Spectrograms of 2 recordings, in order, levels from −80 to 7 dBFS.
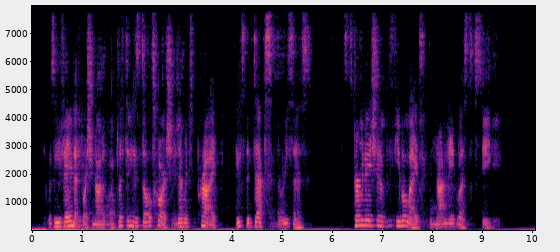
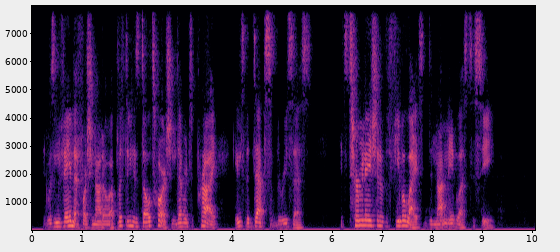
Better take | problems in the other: second | noise reduction (neural mask model DeepFilterNet 3)

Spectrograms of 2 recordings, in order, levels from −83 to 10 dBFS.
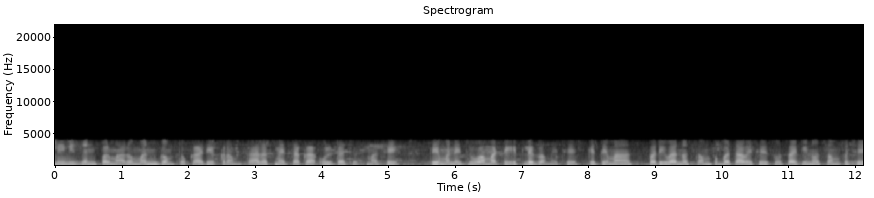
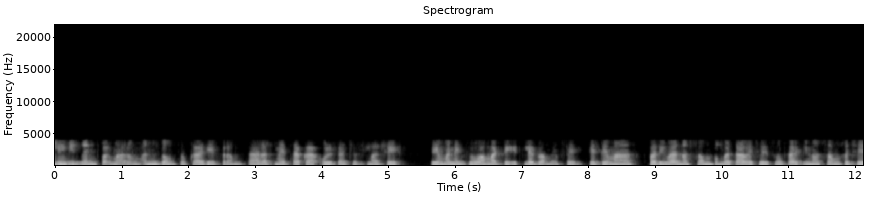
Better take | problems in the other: first | noise reduction (neural mask model DeepFilterNet 3)

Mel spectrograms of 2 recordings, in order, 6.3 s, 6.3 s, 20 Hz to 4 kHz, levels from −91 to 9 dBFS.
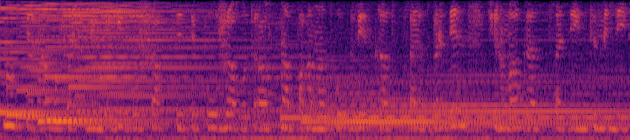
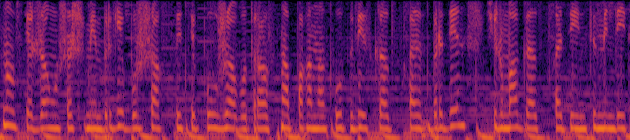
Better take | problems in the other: second | background sound (Plucked string instrument); 3 dB above the speech // room echo; dies away in 0.3 s

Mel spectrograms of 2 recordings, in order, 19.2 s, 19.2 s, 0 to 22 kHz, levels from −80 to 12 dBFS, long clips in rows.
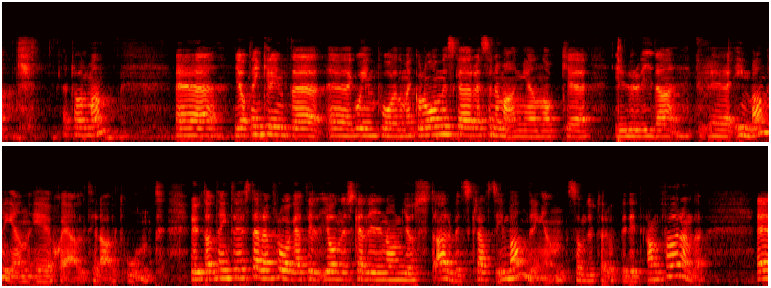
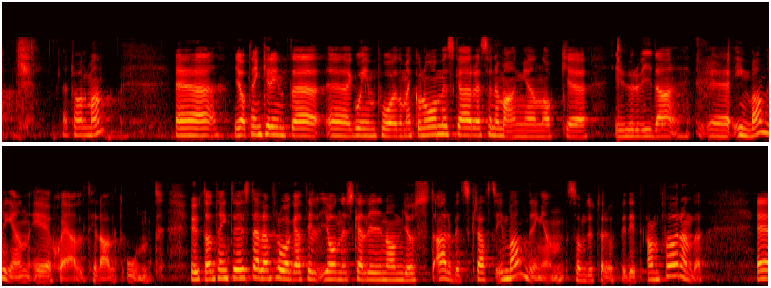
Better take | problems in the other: second | room echo; dies away in 0.2 s

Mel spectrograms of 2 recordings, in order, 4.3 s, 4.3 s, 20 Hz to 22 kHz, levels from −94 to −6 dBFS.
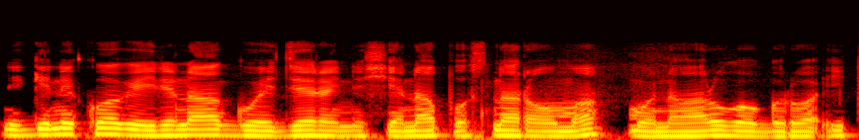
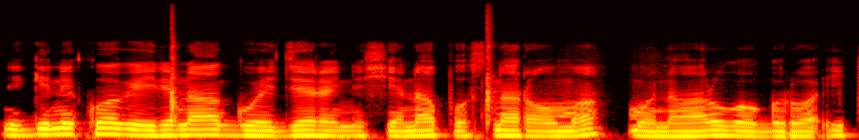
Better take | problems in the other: first | noise reduction (neural mask model RNNoise)

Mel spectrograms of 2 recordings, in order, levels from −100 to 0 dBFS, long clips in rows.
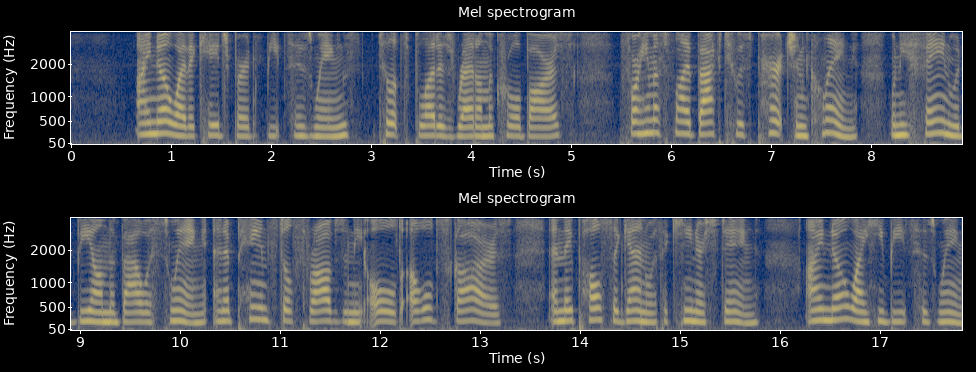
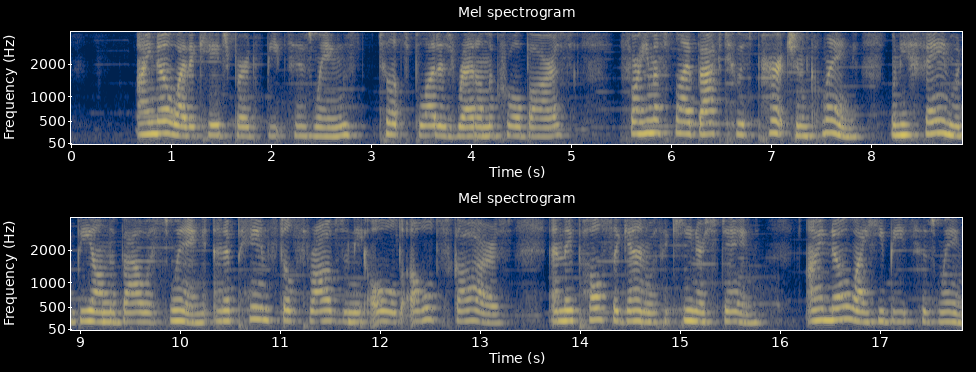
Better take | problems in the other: first | noise reduction (neural separator model SepFormer DNS4)

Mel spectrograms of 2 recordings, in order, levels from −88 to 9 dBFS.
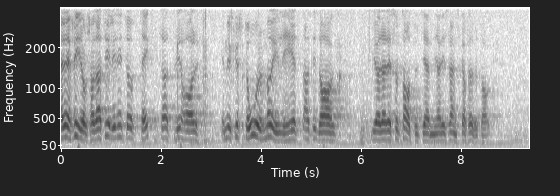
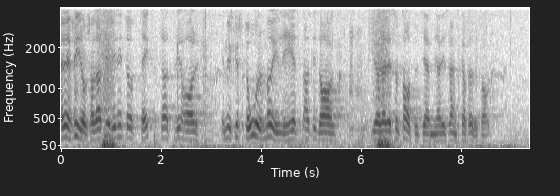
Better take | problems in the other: first | background sound (Hiss); 6 dB below the speech

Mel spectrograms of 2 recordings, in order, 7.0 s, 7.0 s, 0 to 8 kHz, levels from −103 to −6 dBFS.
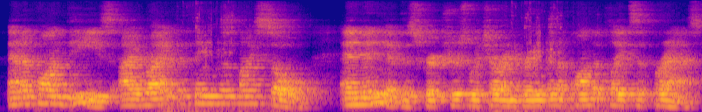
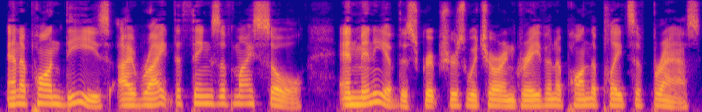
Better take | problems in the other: second | noise reduction (neural separator model SepFormer DNS4)

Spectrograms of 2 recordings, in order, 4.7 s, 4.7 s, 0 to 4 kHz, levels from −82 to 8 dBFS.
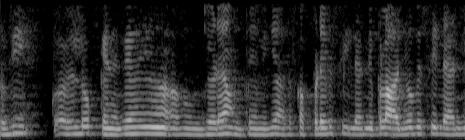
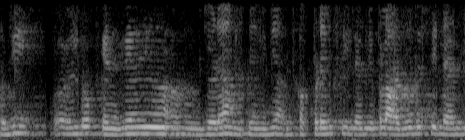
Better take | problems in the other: first | noise reduction (neural separator model SepFormer DNS4)

